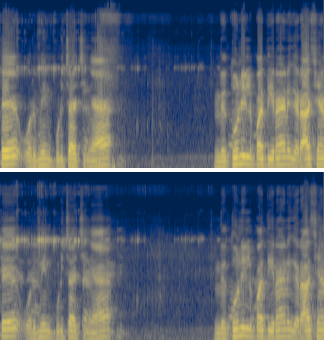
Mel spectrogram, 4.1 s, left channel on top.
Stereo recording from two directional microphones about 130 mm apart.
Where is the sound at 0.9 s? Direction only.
35° left (ahead or behind).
